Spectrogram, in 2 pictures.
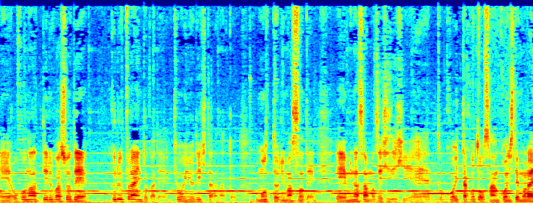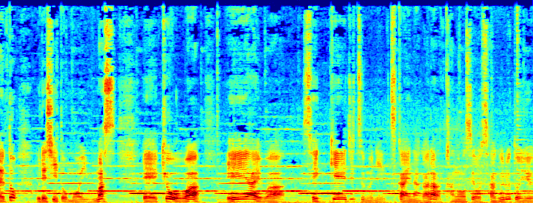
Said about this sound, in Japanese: ちょっと後ろ救急車うるさかったですねすいません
